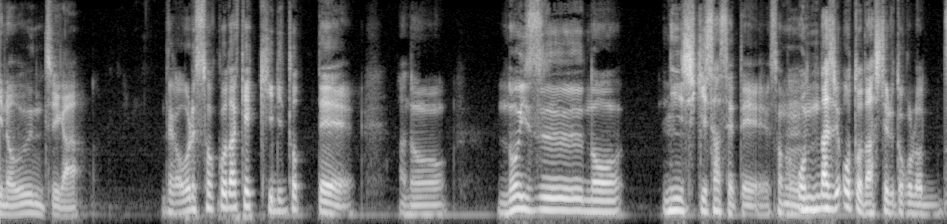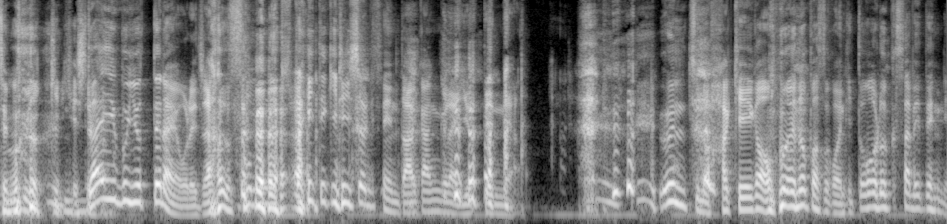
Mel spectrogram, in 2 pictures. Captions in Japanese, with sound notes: のが だから俺そこだけ切り取ってあのノイズの認識させてその同じ音出してるところ全部一気に消してだいぶ言ってないよ俺じゃあそんな機械的に処理せんとあかんぐらい言ってんねや。 [笑い] うんちの派形がお前のパソコンに登録されてんねや。俺の [笑い]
